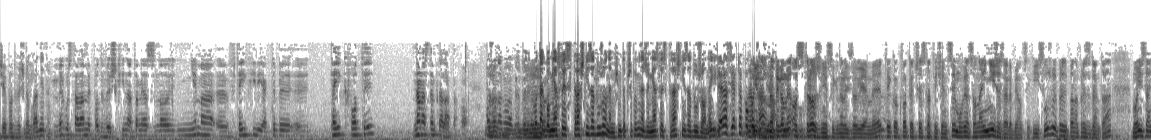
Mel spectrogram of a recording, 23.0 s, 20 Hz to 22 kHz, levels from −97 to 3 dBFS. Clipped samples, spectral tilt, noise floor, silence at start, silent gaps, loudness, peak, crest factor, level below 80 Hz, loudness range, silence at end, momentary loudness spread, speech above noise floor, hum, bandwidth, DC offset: under 0.1%; -5.5 dB/octave; -37 dBFS; 0 s; none; -17 LUFS; 0 dBFS; 18 dB; -38 dBFS; 13 LU; 0 s; 16 LU; 20 dB; none; 6.6 kHz; under 0.1%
